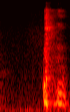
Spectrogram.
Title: Aww! Funniest Baby Sneezing Moments | Funny Baby Videos.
